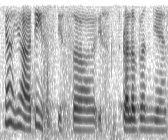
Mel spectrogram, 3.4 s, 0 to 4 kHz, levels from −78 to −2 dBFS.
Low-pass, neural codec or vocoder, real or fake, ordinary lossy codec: 3.6 kHz; none; real; none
